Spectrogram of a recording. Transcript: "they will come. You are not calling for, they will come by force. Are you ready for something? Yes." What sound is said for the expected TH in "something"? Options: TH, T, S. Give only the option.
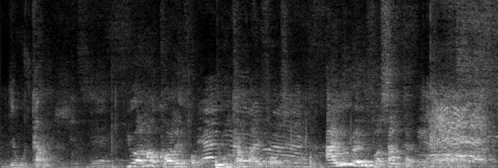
T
